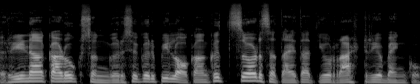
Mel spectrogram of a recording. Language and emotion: Goan Konkani, disgusted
